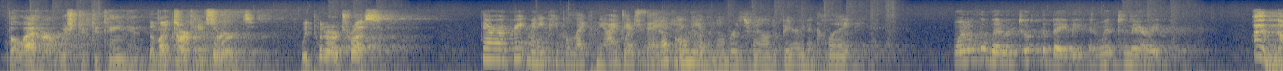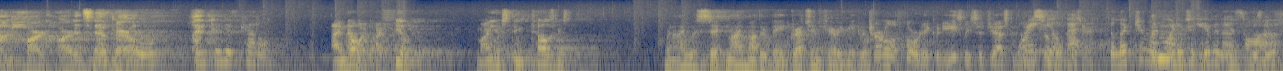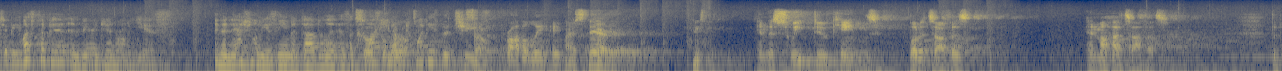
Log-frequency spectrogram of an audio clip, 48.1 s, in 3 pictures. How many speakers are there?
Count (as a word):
ten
